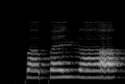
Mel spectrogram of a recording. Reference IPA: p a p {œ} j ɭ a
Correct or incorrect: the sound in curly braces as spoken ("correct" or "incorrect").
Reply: incorrect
